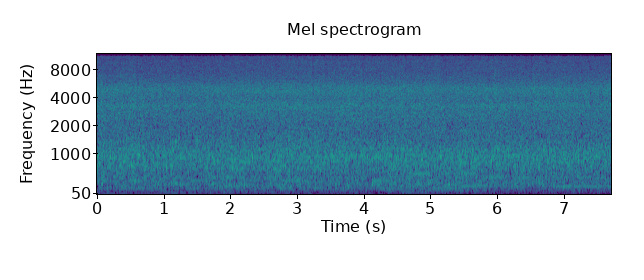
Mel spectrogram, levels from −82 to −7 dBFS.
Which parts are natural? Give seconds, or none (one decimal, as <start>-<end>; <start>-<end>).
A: 0.0-7.7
